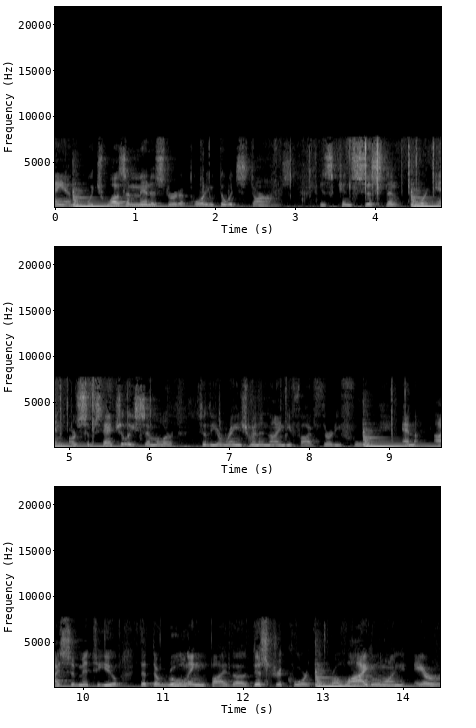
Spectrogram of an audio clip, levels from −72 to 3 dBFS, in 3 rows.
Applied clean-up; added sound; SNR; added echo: none; Bowed string instrument; 0 dB; none.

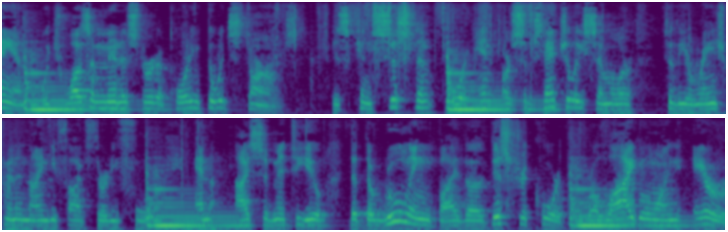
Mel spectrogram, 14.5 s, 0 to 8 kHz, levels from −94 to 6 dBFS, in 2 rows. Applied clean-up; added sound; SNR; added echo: neural mask model RNNoise.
